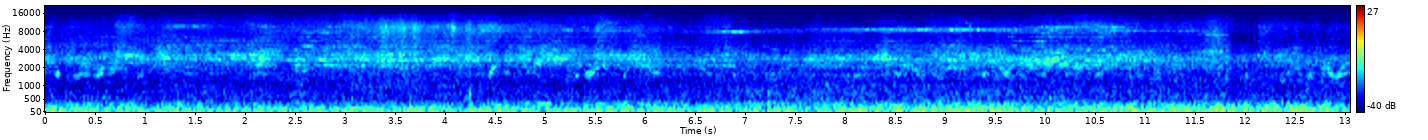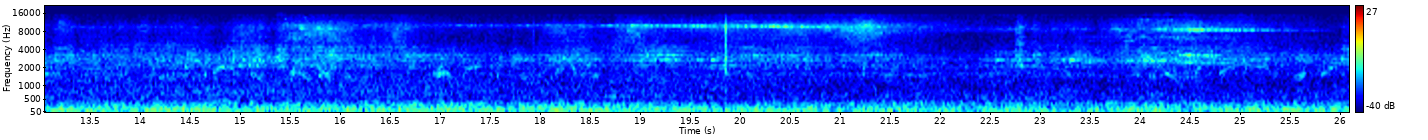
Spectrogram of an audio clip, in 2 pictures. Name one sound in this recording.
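Steel wheels squeal faintly on the rails.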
